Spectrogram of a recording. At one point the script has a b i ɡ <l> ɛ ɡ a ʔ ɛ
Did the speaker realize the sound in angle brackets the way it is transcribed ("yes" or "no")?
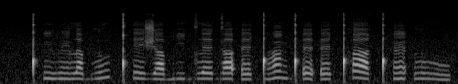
yes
